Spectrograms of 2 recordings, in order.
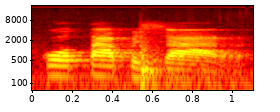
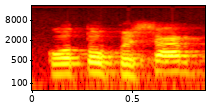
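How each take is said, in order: First: The first word ends with an 'a' sound. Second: The first word ends with an 'o' sound. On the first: It means a big city, not the place. The speaker calls it wrong. "salah ucap" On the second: It names the local place. The speaker calls it right. "Koto Besar dibacanya kota besar"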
